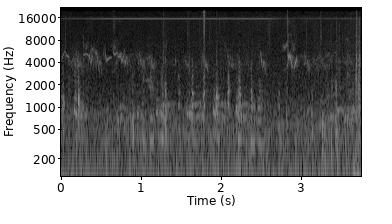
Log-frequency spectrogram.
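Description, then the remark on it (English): Several chickens cluck and murmur in short, scattered bursts, a steady barnyard chatter running throughout with no voices present. “sits and sews in a drab room, chickens at her feet.”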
